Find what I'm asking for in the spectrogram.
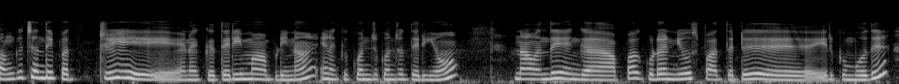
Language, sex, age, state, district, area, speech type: Tamil, female, 30-45, Tamil Nadu, Tiruvarur, rural, spontaneous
